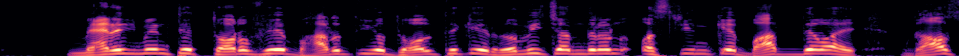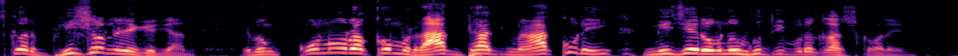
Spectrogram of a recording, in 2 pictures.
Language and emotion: Bengali, angry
